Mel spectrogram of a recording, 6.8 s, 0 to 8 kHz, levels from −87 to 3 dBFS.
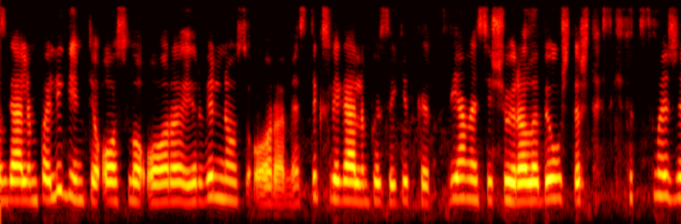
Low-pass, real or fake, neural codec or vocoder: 7.2 kHz; fake; codec, 24 kHz, 3.1 kbps, DualCodec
